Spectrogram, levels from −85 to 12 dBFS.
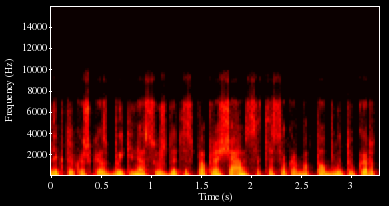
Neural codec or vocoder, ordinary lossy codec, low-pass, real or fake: none; Opus, 32 kbps; 7.2 kHz; real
